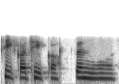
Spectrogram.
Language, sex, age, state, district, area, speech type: Sindhi, female, 18-30, Rajasthan, Ajmer, urban, conversation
